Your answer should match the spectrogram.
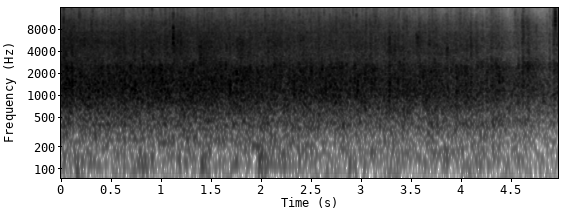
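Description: An audience applauds steadily for about five seconds, a dense, even wash of many hands clapping at once that holds its loudness and fades slightly at the very end.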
